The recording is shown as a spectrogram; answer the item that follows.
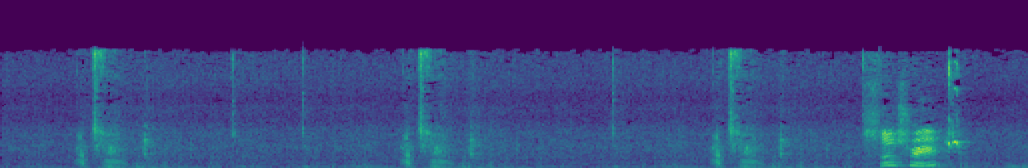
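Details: A pet chattering lory indoors during tea says the Hindi phrase "accha hai" in a short, nasal, speech-like utterance whose pitch wavers near the end, after quiet clicks and faint room noise.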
